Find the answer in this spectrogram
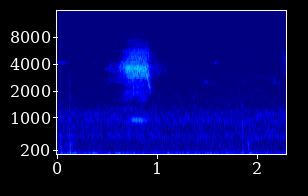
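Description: Fledgling great horned owl giving one short, raspy screech about half a second in, the begging call that young great horned owls use to call their parents for food.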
